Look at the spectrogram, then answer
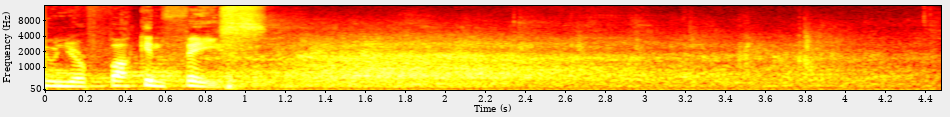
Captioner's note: audience laughing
